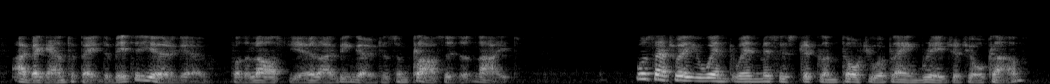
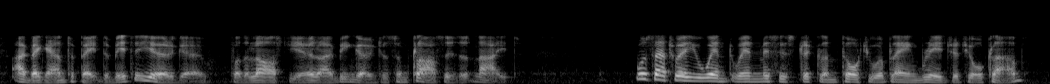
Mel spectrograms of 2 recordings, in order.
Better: second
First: room echo; dies away in 0.3 s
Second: none

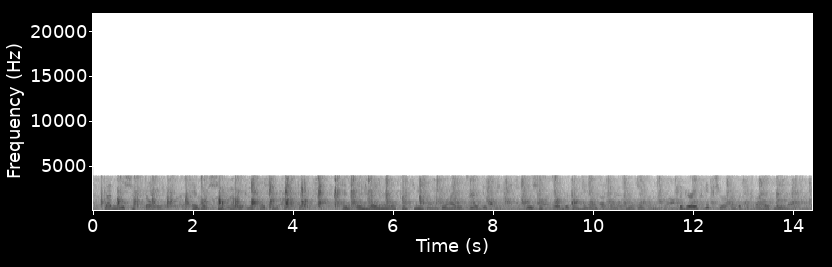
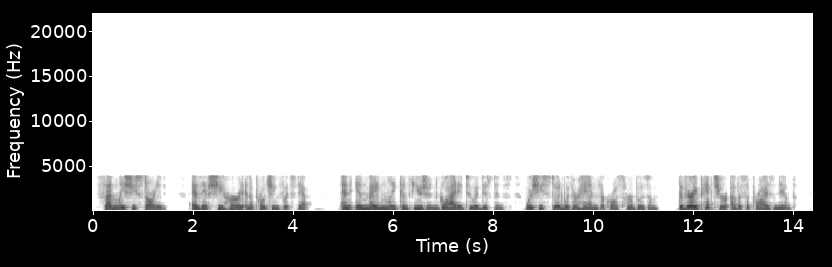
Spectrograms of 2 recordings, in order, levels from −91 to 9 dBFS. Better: second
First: background sound (Livestock, farm animals, working animals); 1 dB above the speech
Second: none

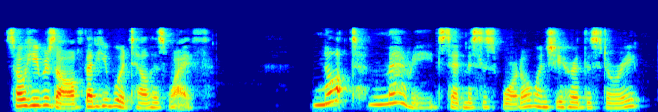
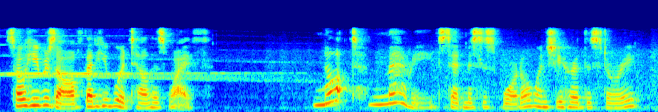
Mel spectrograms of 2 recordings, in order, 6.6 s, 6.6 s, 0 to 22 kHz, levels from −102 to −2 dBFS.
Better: first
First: none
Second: background sound (Train); 18 dB below the speech

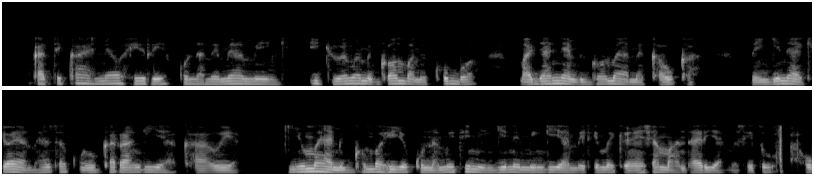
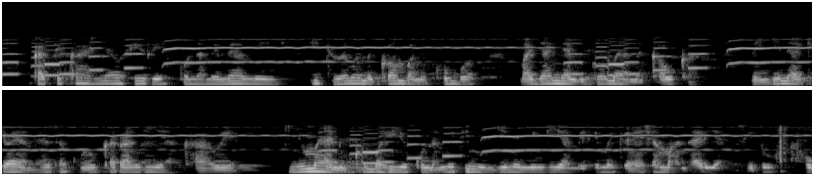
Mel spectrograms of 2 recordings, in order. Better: first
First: none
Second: noise reduction (classical method WPE with log-MMSE)

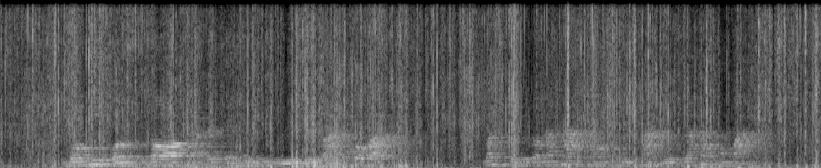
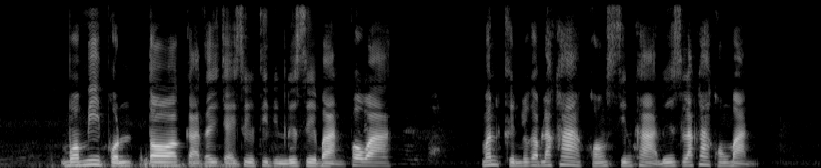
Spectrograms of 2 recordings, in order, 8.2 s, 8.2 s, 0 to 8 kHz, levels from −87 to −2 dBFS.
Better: second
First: background sound (Crumpling, crinkling); 1 dB below the speech // room echo; dies away in 1 s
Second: none

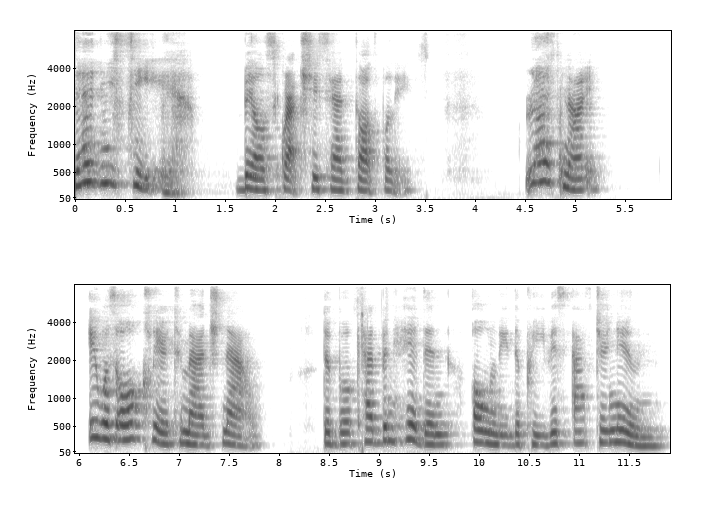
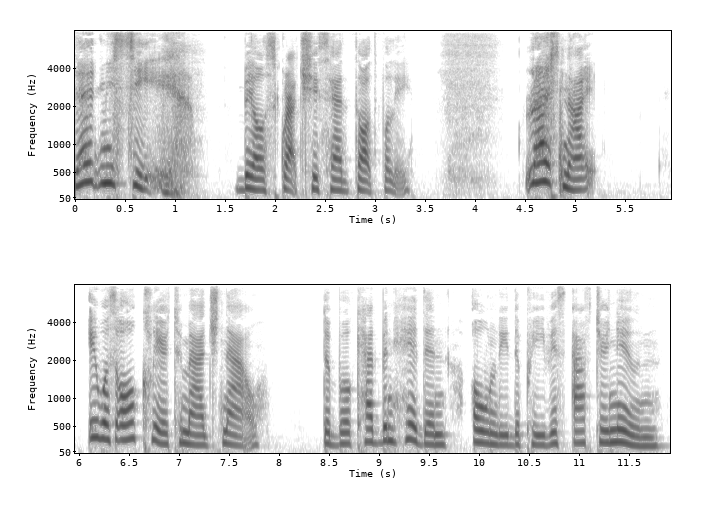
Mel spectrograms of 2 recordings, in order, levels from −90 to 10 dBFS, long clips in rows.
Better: second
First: noise reduction (neural mask model DeepFilterNet 3)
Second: none

